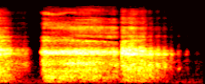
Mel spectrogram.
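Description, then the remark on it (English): A voice imitates a woman's heavy, out-of-breath panting: three long, breathy huffs, the first short, then two drawn-out rasping breaths with only a brief catch between them. “And she's just panting.”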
